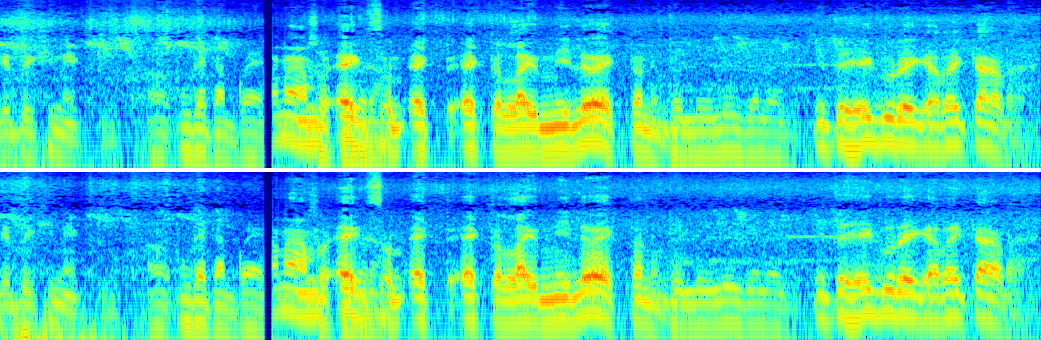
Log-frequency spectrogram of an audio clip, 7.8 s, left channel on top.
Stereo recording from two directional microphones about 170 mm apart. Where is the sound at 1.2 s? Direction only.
45° right (ahead or behind).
